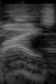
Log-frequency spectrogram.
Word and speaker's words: Wiz: It's actually Wise, too. Wise. Wiz, Khalifa. short for Wizard, is...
